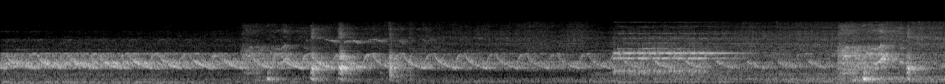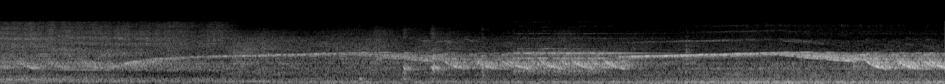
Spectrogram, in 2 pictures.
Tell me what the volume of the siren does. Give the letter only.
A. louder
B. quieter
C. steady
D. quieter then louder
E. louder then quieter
D.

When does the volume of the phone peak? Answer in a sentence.
The loudest moment of the phone is at 7 seconds.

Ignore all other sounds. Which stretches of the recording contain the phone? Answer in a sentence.
The phone can be heard from 6.1 to 7.5 s and from 14.6 to 16.4 s.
